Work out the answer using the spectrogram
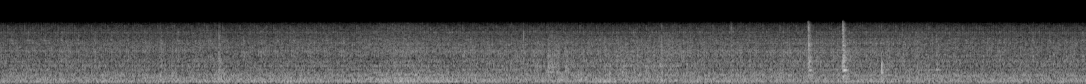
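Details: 2008 Chevrolet Silverado 2500 Duramax diesel at idle; a few sharp pops close together while steering, caused by the four loose engine crossmember bolts. Cured by removing them, cleaning and oiling the threads, and torquing to spec.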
